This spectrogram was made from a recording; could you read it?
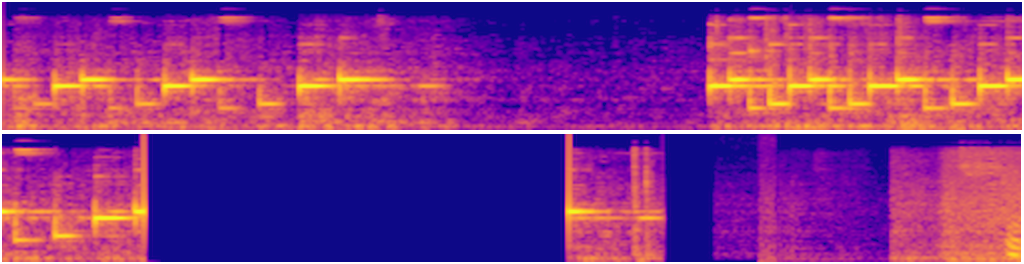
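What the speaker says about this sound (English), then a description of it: "I had a phone call." A phone ringtone for an incoming call plays as repeated melodic bursts of bright tones, stopping, resuming, then cut off abruptly, with a brief final chirp; no talking.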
